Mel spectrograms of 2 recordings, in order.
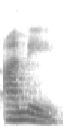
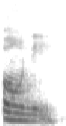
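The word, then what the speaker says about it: עני: he says it's true it's written as ani but it's pronounced as oni so you can't learn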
